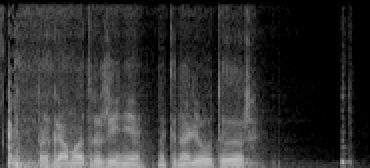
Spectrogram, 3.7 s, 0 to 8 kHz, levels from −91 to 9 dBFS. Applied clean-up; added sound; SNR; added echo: neural mask model RNNoise.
